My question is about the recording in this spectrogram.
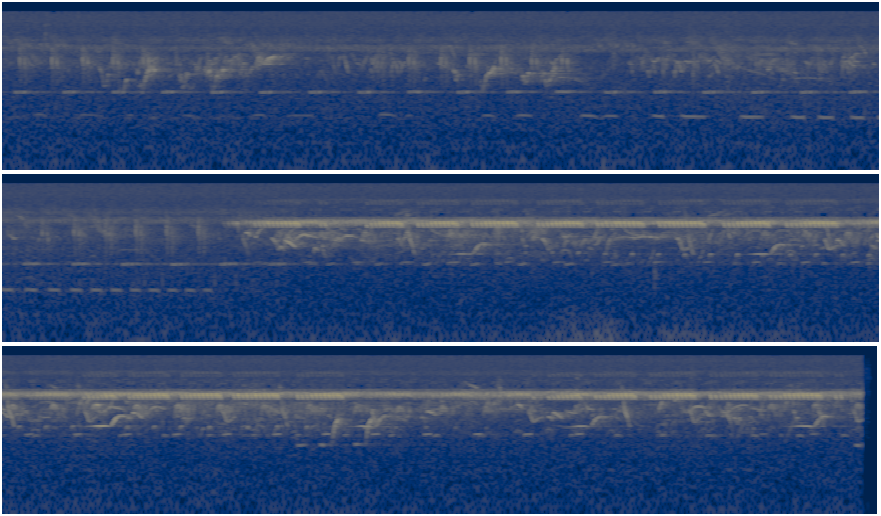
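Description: Many birds chirping and calling, over a steady, evenly pulsed high note. About eleven seconds in, a louder, higher tone pulsing rapidly joins and keeps on.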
